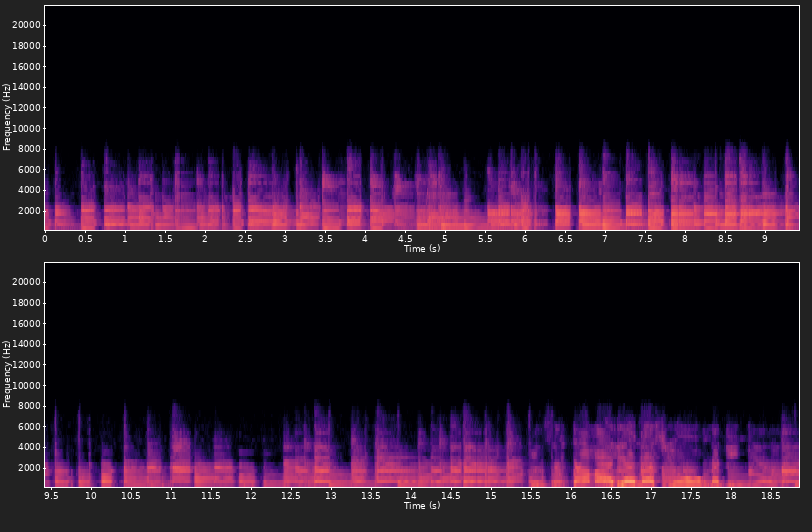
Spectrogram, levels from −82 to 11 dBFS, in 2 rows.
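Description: No faults can be heard anywhere in this recording.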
